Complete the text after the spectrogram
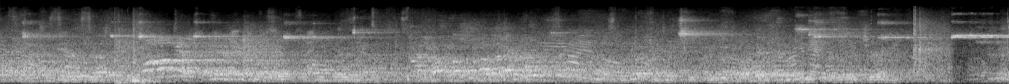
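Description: Sneakers squeak on a hard court as players run.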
